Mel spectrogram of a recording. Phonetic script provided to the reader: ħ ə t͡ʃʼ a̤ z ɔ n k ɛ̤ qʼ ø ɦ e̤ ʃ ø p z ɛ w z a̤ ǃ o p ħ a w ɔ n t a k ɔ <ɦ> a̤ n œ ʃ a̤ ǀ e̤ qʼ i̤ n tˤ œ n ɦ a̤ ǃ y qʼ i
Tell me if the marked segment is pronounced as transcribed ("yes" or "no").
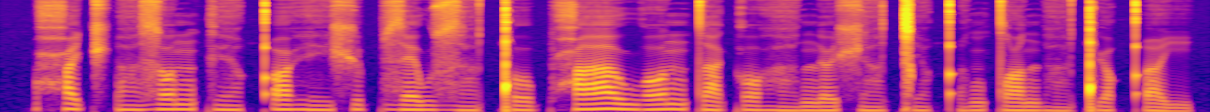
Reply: yes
